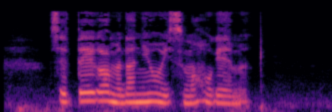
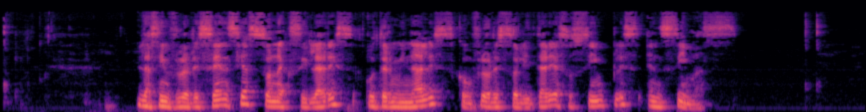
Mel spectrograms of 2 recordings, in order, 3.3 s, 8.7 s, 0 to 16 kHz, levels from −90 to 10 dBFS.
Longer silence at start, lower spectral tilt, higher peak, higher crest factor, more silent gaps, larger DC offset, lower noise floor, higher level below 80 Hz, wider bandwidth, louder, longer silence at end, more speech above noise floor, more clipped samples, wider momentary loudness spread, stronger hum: about the same, 0.15 s vs 0.05 s; about the same, -4 dB/octave vs -4 dB/octave; second, -10 dBFS vs -6 dBFS; about the same, 16 dB vs 18 dB; neither; neither; second, -60 dBFS vs -74 dBFS; about the same, -54 dBFS vs -56 dBFS; about the same, 11.5 kHz vs 11.5 kHz; about the same, -24 LUFS vs -23 LUFS; first, 0.7 s vs 0.45 s; second, 35 dB vs 51 dB; neither; second, 12 LU vs 16 LU; neither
